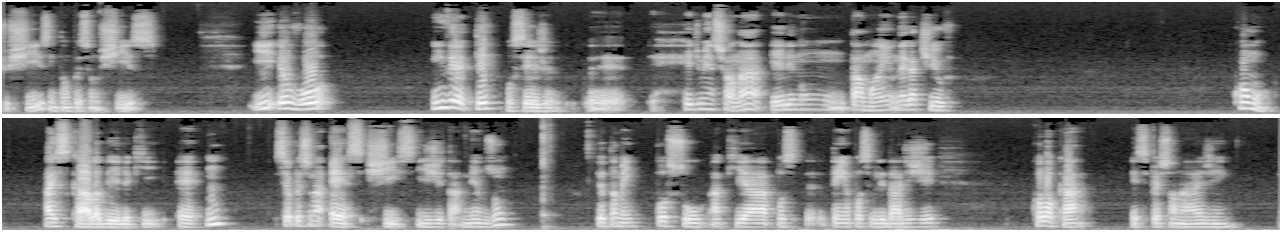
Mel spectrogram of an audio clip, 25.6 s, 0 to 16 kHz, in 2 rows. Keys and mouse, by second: 1.0 x, 12.4 Escape, 16.1 s, 16.6 x, 17.4 -, 18.2 Return, 20.9 g, 24.0 click, 24.4 s, 25.0 click, 25.1 g.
